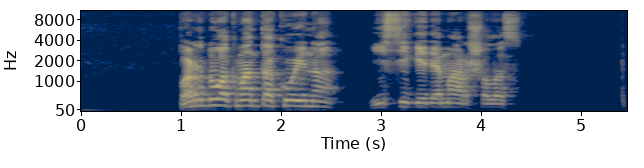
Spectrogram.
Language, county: Lithuanian, Šiauliai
